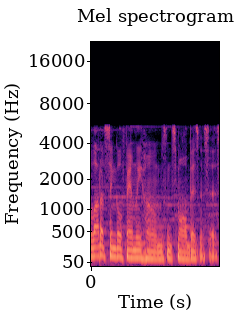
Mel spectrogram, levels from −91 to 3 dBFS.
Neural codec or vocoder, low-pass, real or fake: none; 5.4 kHz; real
